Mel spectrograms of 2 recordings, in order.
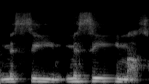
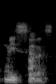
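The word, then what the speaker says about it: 見せます: I heard misimas, not mise. No, it's misemas.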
